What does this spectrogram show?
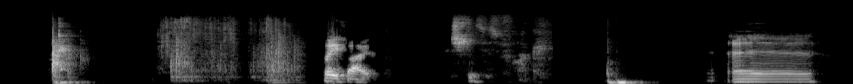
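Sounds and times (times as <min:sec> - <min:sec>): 
dice rolling: 0:01.6 - 0:03.0
speech: 0:03.2 - 0:03.9, 0:04.5 - 0:05.6, 0:07.3 - 0:08.2.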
